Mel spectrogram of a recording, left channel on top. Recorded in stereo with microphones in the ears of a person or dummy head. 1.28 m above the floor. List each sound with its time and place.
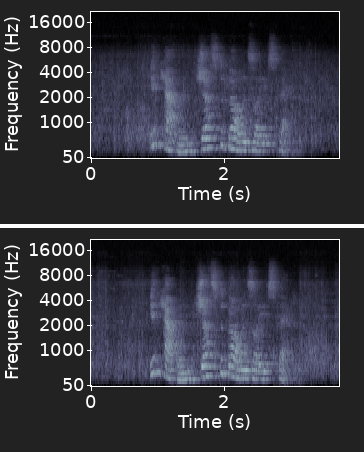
0.9 s a woman speaking: 30° right (ahead or behind), 0.8 m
